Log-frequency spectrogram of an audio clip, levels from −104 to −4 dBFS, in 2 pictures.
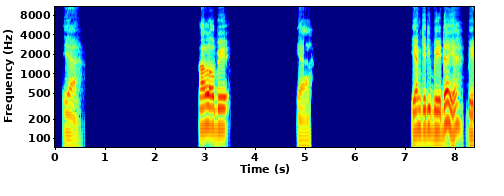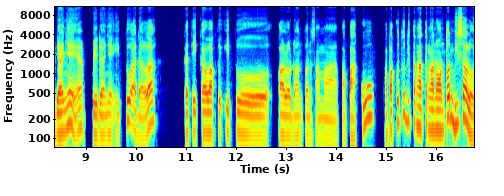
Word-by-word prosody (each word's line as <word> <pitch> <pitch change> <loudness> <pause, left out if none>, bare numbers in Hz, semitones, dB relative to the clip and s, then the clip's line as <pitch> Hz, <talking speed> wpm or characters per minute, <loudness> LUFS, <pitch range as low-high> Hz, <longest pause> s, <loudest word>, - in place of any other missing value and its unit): Iya. 115 -7 -6 2.3
Kalo 150 +1 +8
be 145 0 +2 1.3
Ya. 100 -2 -8 2.0
Yang 135 +2 +2
jadi 145 +1 +2
beda 135 +4 +7
ya, 135 +3 +3
bedanya 125 +6 +1
ya, 160 -3 -1 0.2
bedanya 115 0 -2
itu 120 +11 -4
adalah, 110 - 0 0.5
ketika 130 0 -3
waktu 130 -1 0
itu 130 -2 -5 0.7
kalau 115 -2 0
nonton 110 0 -8
sama 100 -1 -9
papaku, 160 - -3 0.2
papaku - - -1
tuh 240 - -4
di 190 - -6
tengah-tengah 150 -5 +1
nonton 140 +10 +4
bisa 180 +6 +4
loh 115 - +3
130 Hz, 95 wpm, -25 LUFS, 115-150 Hz, 2.3 s, Kalo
